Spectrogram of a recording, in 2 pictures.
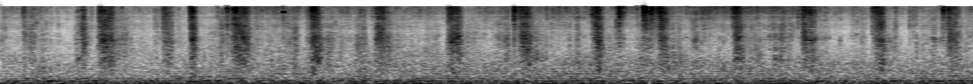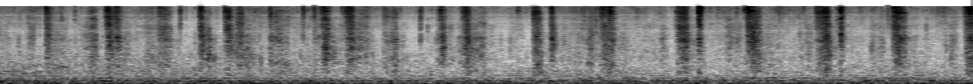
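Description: A horse's hooves thud rhythmically on soft ground as it trots.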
